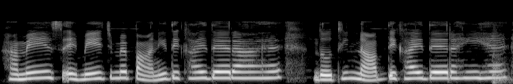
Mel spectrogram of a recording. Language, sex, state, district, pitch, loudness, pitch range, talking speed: Hindi, male, Bihar, Bhagalpur, 285 Hz, -13 LUFS, 250-295 Hz, 185 wpm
